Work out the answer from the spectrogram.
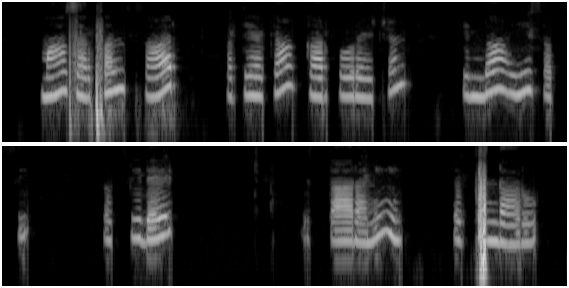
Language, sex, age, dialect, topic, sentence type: Telugu, female, 18-24, Southern, banking, statement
